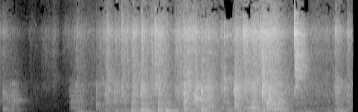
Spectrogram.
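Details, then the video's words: English Bull Terrier wrestling in play, giving gruff, rasping growls and snorts that start after a short quiet moment and run on continuously, loud and harsh, with scuffling noises throughout. "English bull Terrier - wrestling"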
